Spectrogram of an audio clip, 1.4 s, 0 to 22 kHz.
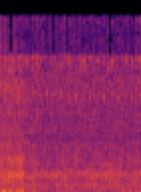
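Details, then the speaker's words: Suzuki Ertiga 1.4 GX manual 2015, 1400cc 4-cylinder front-wheel drive, about 87,000 km: steady, smooth, even low idle hum with minimal vibration and no knocks; normal healthy idle. "Nah untuk memperhatikan kondisi mesin masih bagus kita bisa pertama kita dengarkan e ritme suaranya jadi ritme suara mesin yang bagus dia Suaranya masih halus konstan getaran mesinnya juga minim"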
